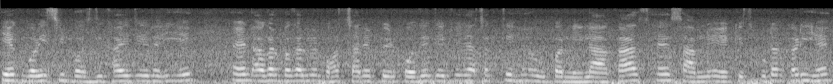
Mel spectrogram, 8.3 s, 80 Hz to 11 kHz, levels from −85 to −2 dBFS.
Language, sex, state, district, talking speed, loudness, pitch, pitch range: Hindi, male, Chhattisgarh, Korba, 195 wpm, -17 LUFS, 210 Hz, 195-225 Hz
